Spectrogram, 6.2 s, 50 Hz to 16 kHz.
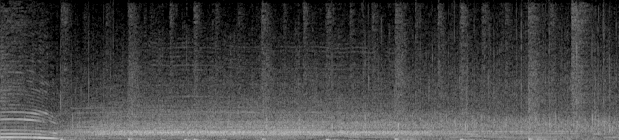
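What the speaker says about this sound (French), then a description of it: "Donc applaudissez-vous et dans le chat aussi" Crowd at a Formula 4 race event applauds and cheers loudly and steadily, with whoops and shouts rising over continuous clapping, a few low thumps and a voice-like tone breaking through near the start.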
